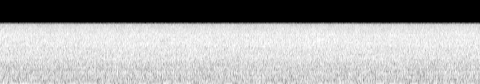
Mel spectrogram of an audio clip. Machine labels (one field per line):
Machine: fan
